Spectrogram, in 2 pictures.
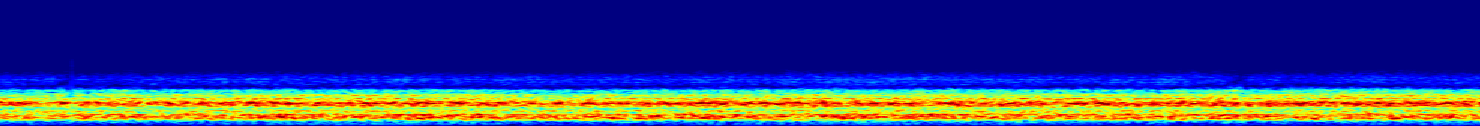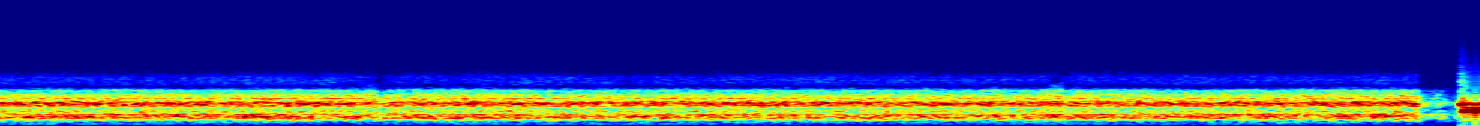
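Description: Seaplane's propeller engine running steadily in flight, an even rushing noise that cuts off suddenly just before the end.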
